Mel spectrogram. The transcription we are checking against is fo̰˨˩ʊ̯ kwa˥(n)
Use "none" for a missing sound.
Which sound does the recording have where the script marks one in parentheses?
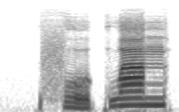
n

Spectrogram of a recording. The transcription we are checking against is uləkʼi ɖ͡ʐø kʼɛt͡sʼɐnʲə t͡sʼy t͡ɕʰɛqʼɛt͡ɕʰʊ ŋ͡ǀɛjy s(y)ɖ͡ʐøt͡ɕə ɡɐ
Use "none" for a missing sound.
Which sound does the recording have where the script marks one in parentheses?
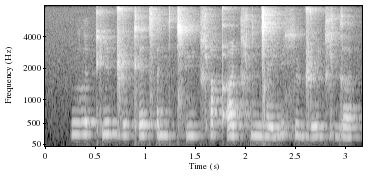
y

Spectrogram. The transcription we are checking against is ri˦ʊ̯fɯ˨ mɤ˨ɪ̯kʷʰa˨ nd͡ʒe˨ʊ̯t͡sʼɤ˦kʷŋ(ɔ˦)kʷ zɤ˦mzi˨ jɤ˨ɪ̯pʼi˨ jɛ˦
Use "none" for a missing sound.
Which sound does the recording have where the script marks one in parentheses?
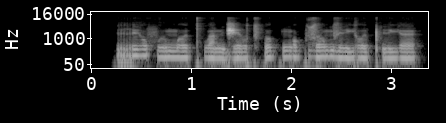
ɔ˦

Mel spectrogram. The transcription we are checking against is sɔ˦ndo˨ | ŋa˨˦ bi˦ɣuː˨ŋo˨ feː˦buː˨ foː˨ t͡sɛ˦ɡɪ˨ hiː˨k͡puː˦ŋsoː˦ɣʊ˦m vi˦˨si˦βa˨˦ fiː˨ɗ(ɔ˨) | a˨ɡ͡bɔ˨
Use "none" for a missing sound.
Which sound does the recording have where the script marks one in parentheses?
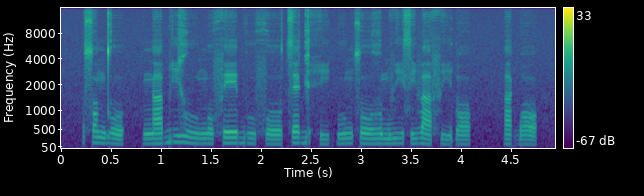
ɔ˦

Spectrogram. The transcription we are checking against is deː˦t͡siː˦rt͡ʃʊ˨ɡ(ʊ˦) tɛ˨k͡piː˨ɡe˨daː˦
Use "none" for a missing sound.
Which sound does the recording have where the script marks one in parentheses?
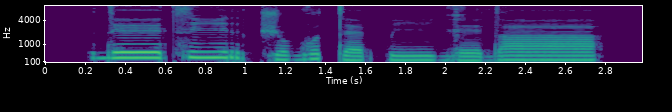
ʊ˦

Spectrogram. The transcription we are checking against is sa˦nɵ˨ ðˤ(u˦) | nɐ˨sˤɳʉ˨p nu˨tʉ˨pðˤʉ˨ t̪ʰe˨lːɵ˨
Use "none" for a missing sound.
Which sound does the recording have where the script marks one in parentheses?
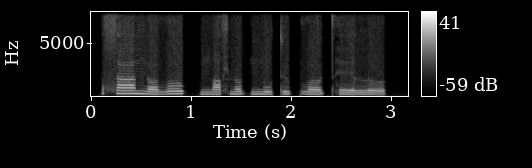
u˦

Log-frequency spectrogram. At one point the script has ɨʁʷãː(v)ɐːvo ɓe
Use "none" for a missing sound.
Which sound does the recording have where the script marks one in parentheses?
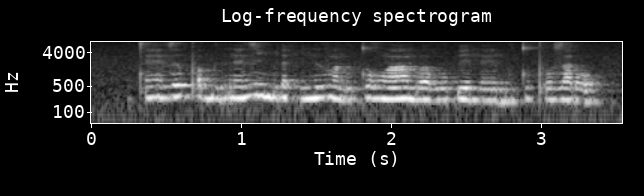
b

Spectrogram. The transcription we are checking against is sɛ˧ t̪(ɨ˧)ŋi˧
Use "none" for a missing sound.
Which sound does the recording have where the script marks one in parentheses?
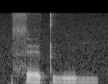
ɨ˧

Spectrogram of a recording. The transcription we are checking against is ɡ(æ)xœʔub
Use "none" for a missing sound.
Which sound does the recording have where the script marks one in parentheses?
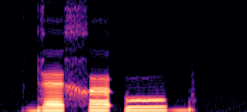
ɛ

